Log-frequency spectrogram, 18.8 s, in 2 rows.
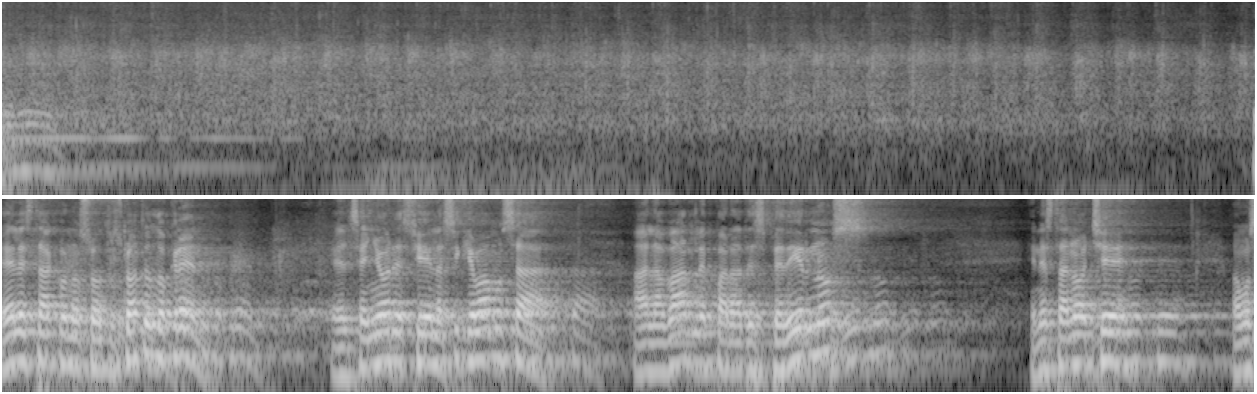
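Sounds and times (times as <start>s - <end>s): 
audience applause: 0.0s - 10.6s, 11.3s - 12.1s
speech: 9.4s - 16.0s, 17.1s - 18.7s.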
